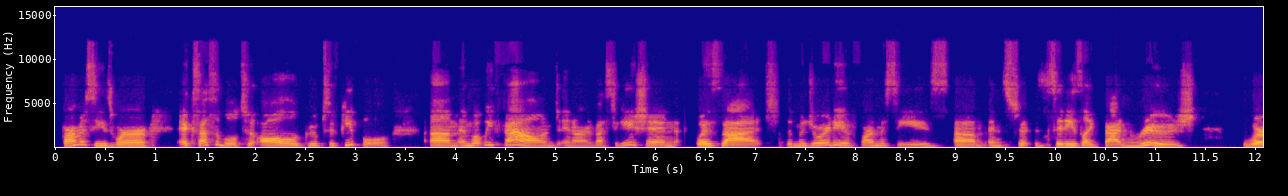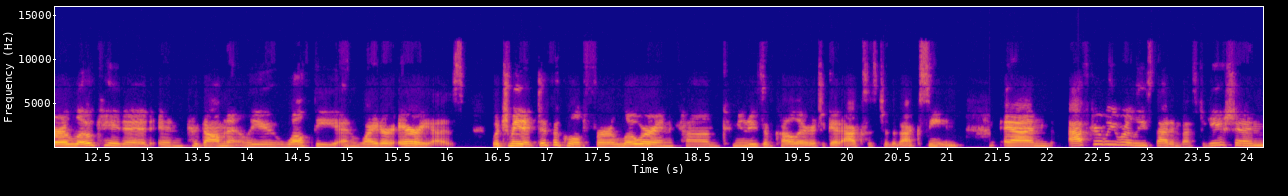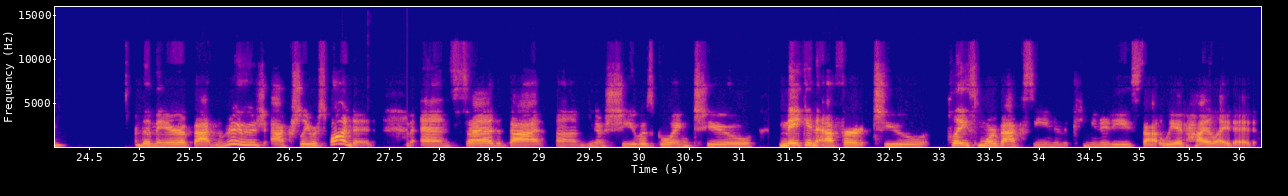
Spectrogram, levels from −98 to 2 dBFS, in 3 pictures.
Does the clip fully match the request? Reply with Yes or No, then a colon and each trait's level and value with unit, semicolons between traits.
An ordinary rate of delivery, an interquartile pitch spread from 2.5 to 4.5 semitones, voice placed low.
No: average, 150 wpm; average, 3.4 semitones; high, 200 Hz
